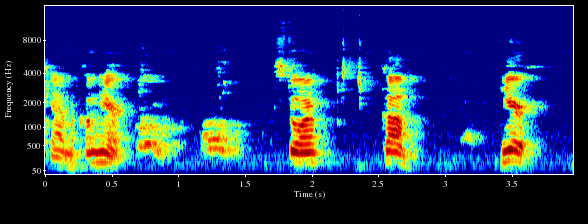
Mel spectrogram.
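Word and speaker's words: hier: Here. And here is actually the same. It's spelled different, but it sounds the same.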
